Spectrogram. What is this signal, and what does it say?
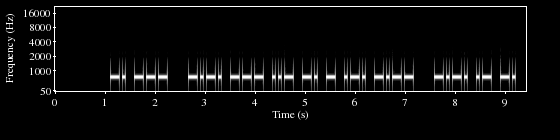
Morse code, heard as a keyed tone, about 20 wpm, 700 Hz. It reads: NO COUNTRY CAN
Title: Sentences from Top 800 Words 20wpm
